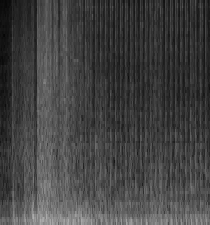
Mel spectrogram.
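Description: A heavy anti-tank round strikes a tank in the WWII shooter Hell Let Loose, a loud booming impact followed by a dense, rumbling rattle of continuous battlefield gunfire, with no talk.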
